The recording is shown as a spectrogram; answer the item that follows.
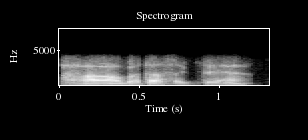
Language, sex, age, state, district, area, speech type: Urdu, male, 18-30, Bihar, Purnia, rural, conversation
